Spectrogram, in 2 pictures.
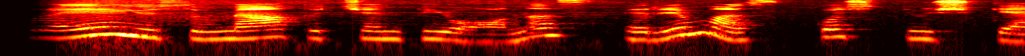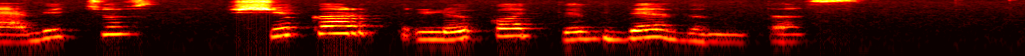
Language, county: Lithuanian, Panevėžys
